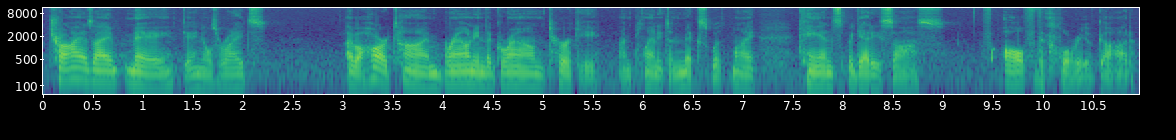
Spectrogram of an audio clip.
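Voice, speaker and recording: Gravelly-voiced male pastor preaching. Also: fairly low pitch, a little mellow, a little hiss or hum. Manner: measured, deliberate phrasing with emphatic pauses. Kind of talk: sermon with read quotations and reflective pauses.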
